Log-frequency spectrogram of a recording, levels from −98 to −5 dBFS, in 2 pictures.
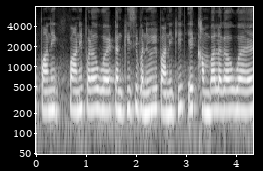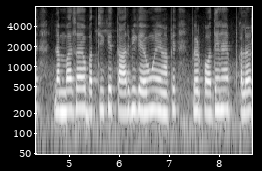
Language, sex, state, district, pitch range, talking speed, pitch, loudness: Hindi, female, Jharkhand, Sahebganj, 210-225 Hz, 220 wpm, 220 Hz, -14 LUFS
